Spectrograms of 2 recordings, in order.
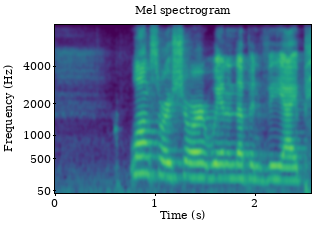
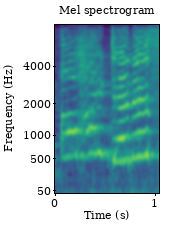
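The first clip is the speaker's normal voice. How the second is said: much higher, bright sing-song greeting; fake friendly; 9 dB louder than usual. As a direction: play it innocent and chirpy. Fake casual greeting retold.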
